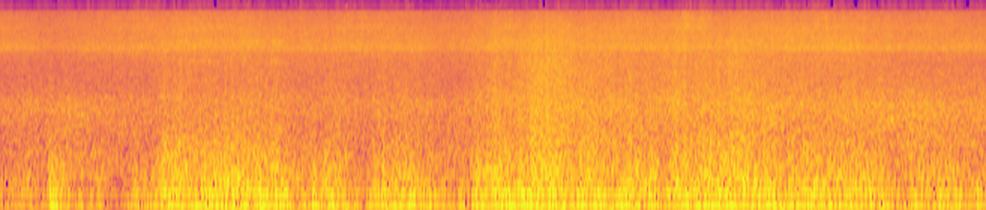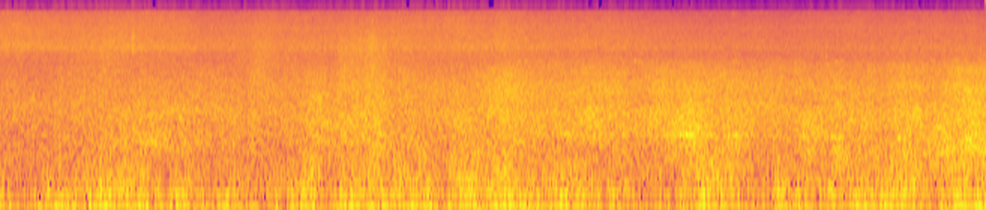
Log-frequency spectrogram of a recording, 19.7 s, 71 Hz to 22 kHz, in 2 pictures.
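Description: Strong, steady wind of about 20 knots gusting to 30 buffets the microphone at Schiphol Airport with a constant low roar, gusting slightly louder at times, with no voices.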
